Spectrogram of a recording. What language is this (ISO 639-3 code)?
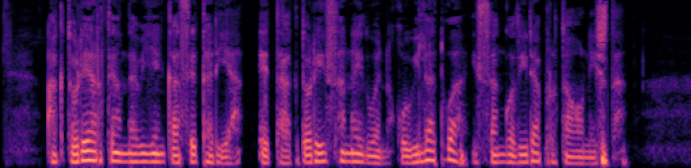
eus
